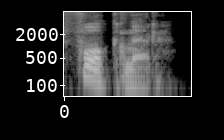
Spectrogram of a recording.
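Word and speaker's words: Falkner: Тогда его фамилия еще писалась без буквы «Ю». Фолкнер и произносилась как Фокнер, а вырос в расположенном неподалеку городке Оксфорд на севере штата, куда он перебрался вместе с родителями.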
